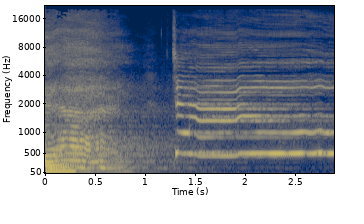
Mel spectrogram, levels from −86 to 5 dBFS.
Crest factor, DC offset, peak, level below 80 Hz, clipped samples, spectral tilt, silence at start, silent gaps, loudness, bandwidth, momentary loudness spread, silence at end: 18 dB; under 0.1%; -2 dBFS; -32 dBFS; under 0.1%; -5 dB/octave; 0 s; none; -19 LUFS; over 20 kHz; 15 LU; 0 s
